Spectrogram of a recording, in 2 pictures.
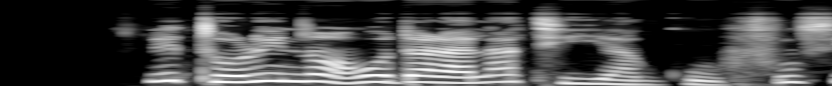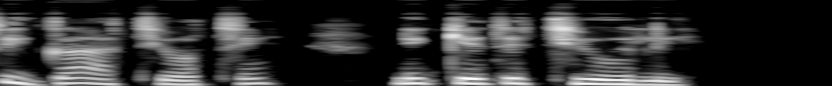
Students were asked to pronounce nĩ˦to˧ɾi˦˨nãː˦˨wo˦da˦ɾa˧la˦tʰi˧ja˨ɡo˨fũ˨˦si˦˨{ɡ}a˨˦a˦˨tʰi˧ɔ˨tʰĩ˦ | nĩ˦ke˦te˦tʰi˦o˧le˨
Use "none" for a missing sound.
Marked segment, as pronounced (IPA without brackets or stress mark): ɡ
